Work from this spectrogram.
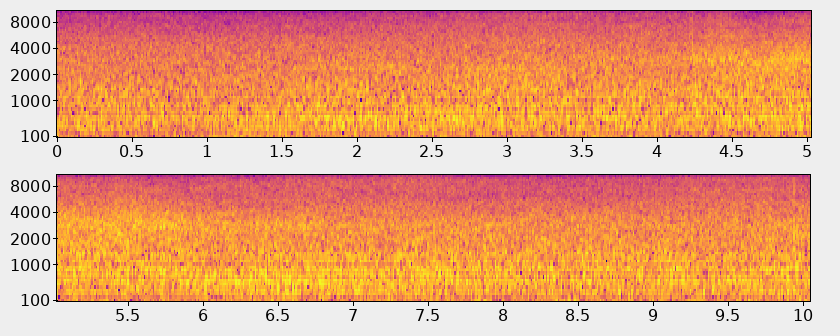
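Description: Sea waves wash onto the beach at Side, Kumköy, a continuous broad roar of surf at sunset with no clear breaks, steady and fairly soft.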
